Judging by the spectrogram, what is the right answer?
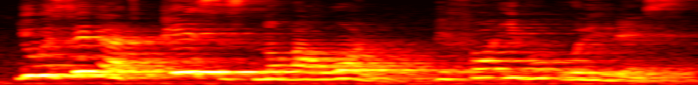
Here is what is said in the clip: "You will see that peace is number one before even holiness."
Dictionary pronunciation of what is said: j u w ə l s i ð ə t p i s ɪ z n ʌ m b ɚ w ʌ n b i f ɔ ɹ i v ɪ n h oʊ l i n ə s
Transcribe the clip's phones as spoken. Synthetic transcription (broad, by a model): j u w ə l s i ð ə t p i s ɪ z n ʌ m b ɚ w ʌ n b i f ɔ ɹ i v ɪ l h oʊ l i n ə s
